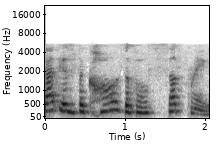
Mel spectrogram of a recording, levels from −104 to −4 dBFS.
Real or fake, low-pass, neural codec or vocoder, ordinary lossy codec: real; 5.4 kHz; none; AAC, 24 kbps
